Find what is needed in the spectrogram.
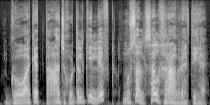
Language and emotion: Urdu, disgusted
